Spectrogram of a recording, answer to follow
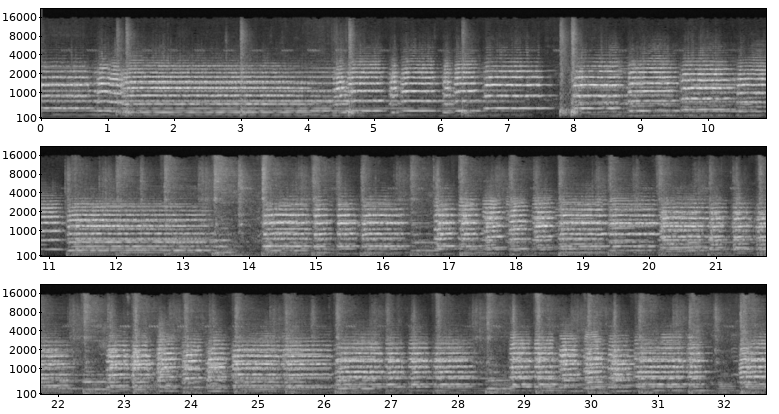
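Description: Spanish processional brass band (agrupación musical) playing a march: trumpets and trombones hold sustained chords, then drums and a low bass line come in about eleven seconds in with a steady beat under the brass melody.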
